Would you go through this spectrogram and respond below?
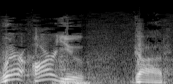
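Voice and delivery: usual speaking voice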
